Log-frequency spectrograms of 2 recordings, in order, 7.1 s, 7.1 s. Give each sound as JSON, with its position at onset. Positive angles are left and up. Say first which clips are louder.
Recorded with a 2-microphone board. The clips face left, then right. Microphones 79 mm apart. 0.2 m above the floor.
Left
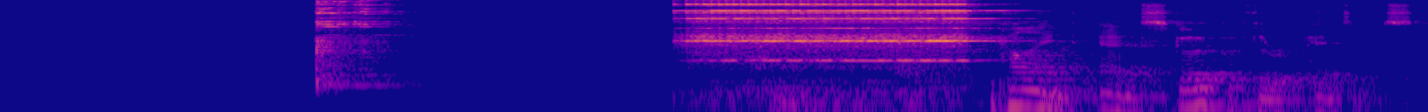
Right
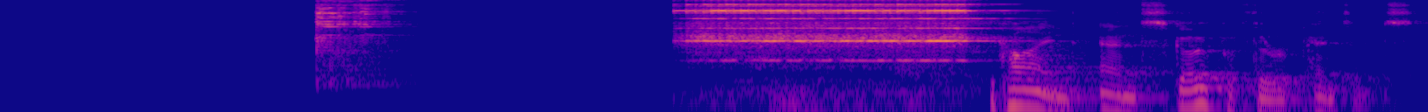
{"t": 1.6, "sound": "breaking glass", "louder": "left 3 dB", "side_deg": 35, "distance_m": 1.9}
{"t": 3.4, "sound": "a fire alarm", "louder": "even", "side_deg": 5, "distance_m": 2.0}
{"t": 5.0, "sound": "a man speaking", "louder": "right 7 dB", "side_deg": -40, "distance_m": 1.4}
